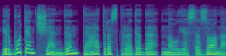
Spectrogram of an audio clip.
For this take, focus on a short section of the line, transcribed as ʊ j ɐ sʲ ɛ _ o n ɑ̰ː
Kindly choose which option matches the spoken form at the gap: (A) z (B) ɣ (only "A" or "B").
A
